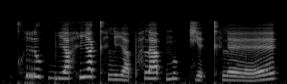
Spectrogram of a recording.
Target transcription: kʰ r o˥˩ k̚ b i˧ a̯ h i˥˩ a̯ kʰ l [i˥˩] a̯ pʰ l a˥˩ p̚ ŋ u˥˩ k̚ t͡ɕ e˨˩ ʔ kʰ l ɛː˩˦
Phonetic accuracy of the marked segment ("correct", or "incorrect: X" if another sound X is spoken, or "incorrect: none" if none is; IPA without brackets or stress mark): incorrect: i˩˦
